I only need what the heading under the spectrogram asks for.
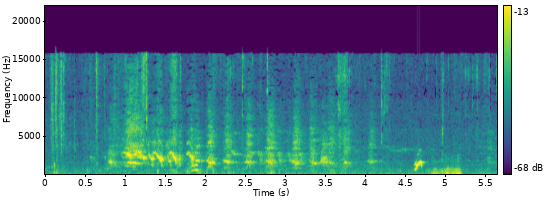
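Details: Two one-year-old juvenile Lady Amherst's pheasants kept in a small urban aviary in Melbourne, Australia, planted with bamboo and cypress and set with rocks; a single sharp upslurred chirp rings out near the end over scratching and rustling clicks.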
